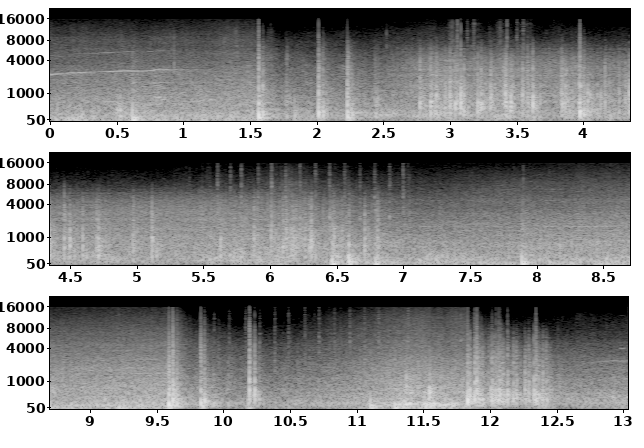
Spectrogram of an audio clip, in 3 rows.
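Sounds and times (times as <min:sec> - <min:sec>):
fireworks bangs: 0:00.4 - 0:12.9
small rapid firework pops: 0:00.5 - 0:07.2, 0:09.6 - 0:12.6.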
